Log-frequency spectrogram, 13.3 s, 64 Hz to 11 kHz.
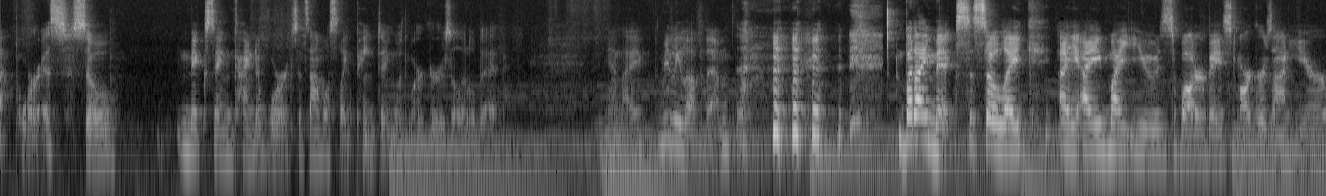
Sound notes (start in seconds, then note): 7.0 laughing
